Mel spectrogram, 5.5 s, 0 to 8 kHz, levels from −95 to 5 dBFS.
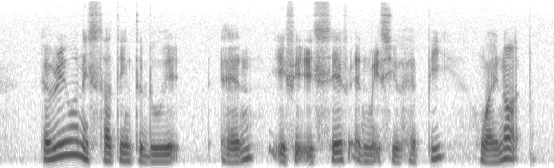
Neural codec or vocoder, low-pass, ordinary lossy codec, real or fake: none; none; none; real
